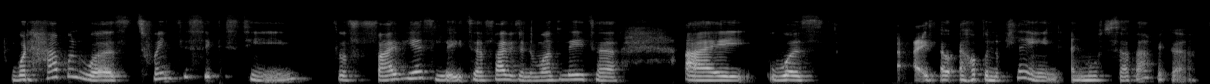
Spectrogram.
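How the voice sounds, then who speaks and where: A woman from Cameroon talks through her career as a guest, with a gravelly, fry-tinged voice at a middle pitch. She tells her story in a measured, reflective way. She is heard through a headset on a remote call. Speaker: guest, corporate lawyer. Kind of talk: conversational interview answers. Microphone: headphones with mic.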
